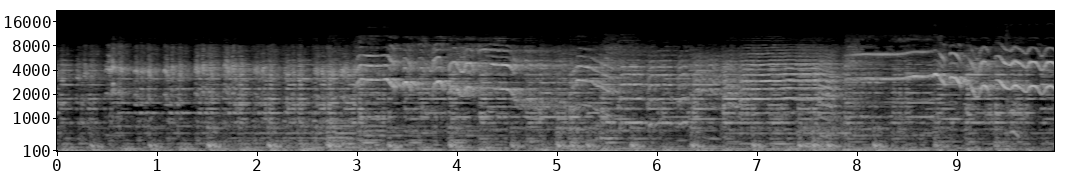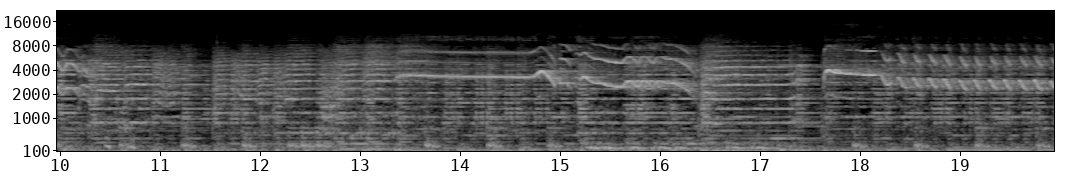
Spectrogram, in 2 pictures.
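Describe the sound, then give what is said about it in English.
A Chinese man plays a small whistle held in his mouth, trilling and swooping in shrill, bird-like glides, playing a continuous melody over loud backing music, with quick warbles and sliding pitch bends throughout. “He's got a little whistle thing in his mouth, but let's just see how epically he can control this thing.”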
